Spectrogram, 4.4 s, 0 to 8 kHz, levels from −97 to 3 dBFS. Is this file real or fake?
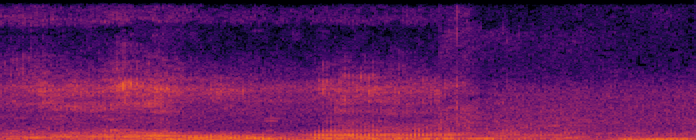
real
